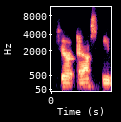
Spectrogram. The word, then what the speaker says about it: ASCII: yes um is i don't know how to pronounce it asc i i value is that a universal code yes yes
